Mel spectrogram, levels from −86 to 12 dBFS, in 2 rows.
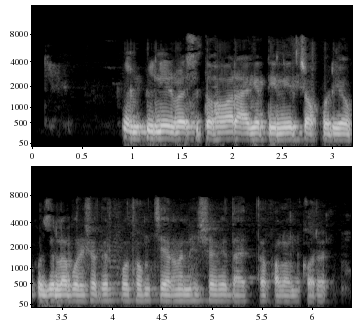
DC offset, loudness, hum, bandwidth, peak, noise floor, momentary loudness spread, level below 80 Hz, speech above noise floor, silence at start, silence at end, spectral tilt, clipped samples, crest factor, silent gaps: under 0.1%; -17 LUFS; none; 8.2 kHz; -4 dBFS; -66 dBFS; 10 LU; -60 dBFS; 50 dB; 0.9 s; 0.25 s; -6 dB/octave; under 0.1%; 14 dB; none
